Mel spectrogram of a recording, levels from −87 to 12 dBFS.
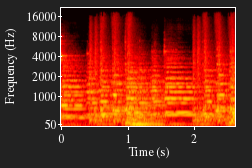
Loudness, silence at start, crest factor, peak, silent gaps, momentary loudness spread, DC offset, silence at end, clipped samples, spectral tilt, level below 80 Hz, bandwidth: -21 LUFS; 0 s; 14 dB; -6 dBFS; none; 4 LU; under 0.1%; 0 s; under 0.1%; -5 dB/octave; -32 dBFS; 19 kHz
